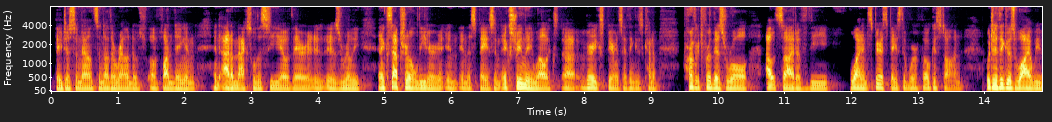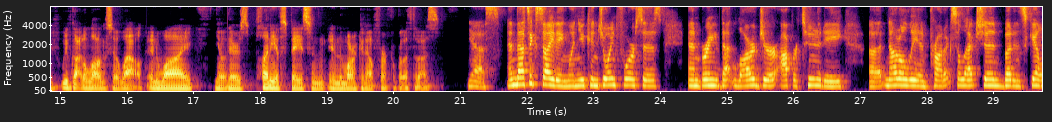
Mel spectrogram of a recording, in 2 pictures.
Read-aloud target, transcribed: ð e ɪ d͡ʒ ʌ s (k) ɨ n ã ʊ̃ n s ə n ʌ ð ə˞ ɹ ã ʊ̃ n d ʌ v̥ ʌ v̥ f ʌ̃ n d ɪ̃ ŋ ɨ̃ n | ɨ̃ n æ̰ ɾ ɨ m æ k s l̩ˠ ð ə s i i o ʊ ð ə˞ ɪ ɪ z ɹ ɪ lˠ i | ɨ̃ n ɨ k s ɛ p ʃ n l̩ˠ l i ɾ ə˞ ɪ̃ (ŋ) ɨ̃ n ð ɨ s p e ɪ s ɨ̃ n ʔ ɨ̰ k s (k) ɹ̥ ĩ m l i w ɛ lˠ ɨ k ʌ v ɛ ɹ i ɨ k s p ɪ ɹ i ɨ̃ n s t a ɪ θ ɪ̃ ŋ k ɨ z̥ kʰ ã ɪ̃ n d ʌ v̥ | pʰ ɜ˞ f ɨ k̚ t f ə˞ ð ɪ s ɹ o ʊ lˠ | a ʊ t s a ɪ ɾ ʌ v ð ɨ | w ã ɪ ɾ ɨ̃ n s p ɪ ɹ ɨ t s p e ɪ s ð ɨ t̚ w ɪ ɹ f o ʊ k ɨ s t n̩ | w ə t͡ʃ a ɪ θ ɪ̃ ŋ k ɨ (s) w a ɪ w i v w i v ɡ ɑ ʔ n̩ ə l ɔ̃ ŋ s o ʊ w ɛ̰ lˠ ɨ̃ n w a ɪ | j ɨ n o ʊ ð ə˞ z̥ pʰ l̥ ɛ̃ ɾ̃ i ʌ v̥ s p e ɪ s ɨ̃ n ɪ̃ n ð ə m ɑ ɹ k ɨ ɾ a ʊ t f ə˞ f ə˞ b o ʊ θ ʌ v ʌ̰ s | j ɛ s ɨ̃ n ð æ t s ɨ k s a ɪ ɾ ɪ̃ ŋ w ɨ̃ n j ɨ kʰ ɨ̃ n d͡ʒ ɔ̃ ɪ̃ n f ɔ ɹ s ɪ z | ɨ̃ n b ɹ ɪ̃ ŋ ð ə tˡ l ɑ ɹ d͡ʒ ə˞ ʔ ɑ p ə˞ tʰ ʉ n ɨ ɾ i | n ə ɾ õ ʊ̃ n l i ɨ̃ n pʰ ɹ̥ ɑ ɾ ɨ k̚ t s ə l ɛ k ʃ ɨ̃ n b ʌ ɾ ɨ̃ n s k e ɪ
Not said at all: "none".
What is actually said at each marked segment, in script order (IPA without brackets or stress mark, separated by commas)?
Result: t, n, t, z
